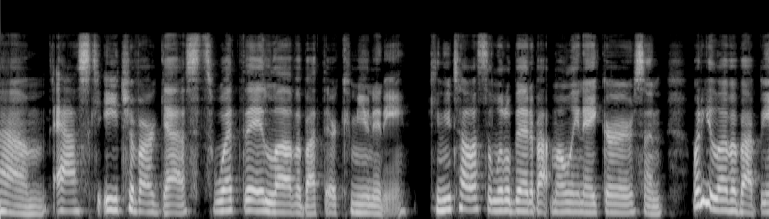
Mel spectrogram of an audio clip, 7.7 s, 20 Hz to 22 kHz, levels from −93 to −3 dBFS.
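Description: No technical faults are audible.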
